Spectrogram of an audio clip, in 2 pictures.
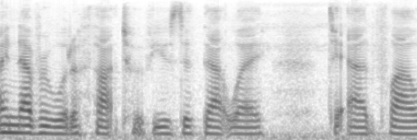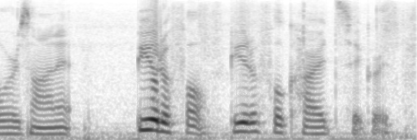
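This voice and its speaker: A woman's very deep, low voice with a dark, mellow tone, a slight Boston accent, a moderate pace, ordinary pitch variation and big swings in loudness. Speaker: papercraft seller and demonstrator. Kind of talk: product demonstration. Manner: animated.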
